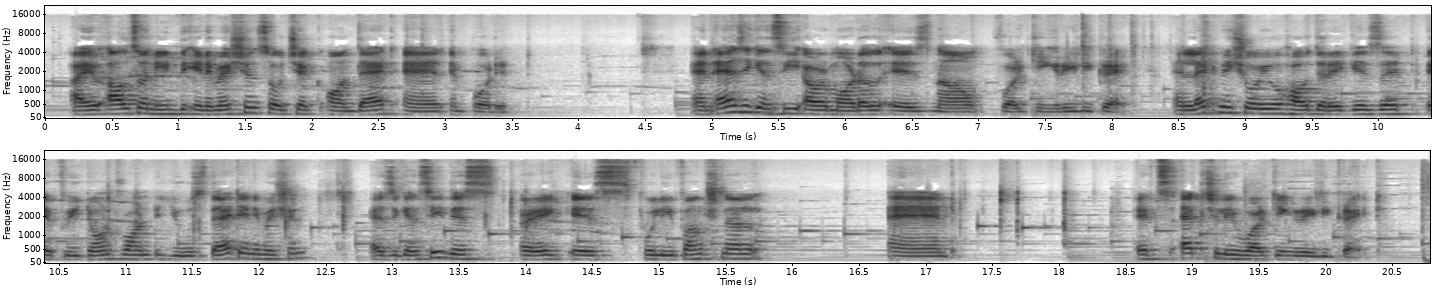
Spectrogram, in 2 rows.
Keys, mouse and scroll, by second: 1.5-3.1 scroll down 1, 3.1 click, 4.7 middle click, 5.0-5.4 scroll up 1, 5.4 space, 7.0 click, 7.3 middle click, 8.3 space, 9.1 shift+Left, 9.7 click, 10.0 middle click, 10.7 Tab, 11.4 a, 11.9 alt+r, 12.2 middle click, 12.6 z, 12.8 middle click, 13.0 1, 13.4 click, 14.1-14.7 typing, 15.7 right click, 16.3 click, 18.1-18.8 typing, 19.3 right click, 19.8 click, 20.0 r, 20.5 right click.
